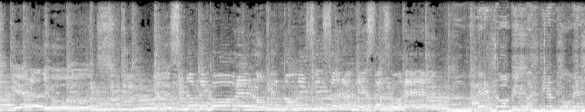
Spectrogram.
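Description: Acoustic guitar picked and strummed while a man sings along. About seven seconds in, the sound cuts abruptly to a different recording: singing over a fuller backing with heavy bass.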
